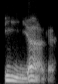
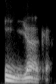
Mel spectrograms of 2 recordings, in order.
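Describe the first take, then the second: The two takes are said the same way.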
